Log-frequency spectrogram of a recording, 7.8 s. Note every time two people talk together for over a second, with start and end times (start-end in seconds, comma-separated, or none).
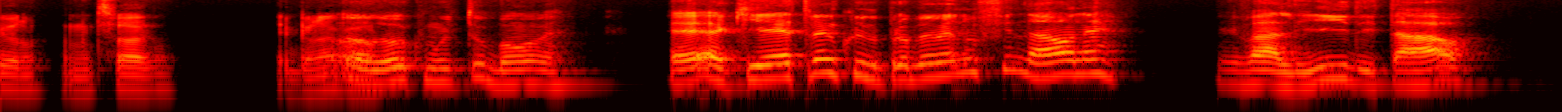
none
